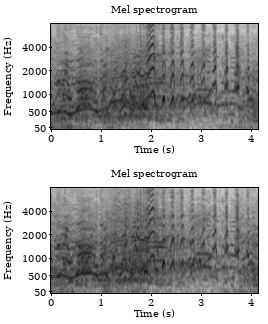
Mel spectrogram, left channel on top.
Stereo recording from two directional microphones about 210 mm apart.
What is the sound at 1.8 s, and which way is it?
Snicker, 40° left (ahead or behind).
